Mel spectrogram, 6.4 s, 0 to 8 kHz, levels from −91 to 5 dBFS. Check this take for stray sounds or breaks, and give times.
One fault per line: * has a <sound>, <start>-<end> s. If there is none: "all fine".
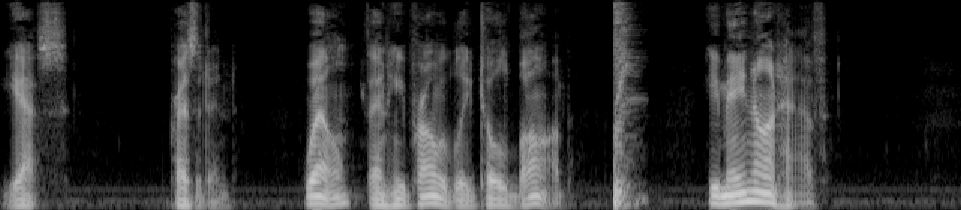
* has a thud, 4.1-4.3 s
